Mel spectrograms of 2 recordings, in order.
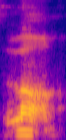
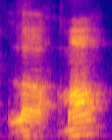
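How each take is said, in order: First: It is said as one joined syllable. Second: It is said as two separate syllables. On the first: The speaker calls it right. "when it's connected, ... the sound that it makes is lum" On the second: The speaker calls it wrong. "Instead of saying la ma"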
